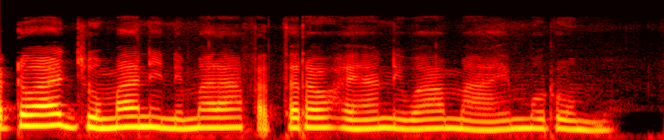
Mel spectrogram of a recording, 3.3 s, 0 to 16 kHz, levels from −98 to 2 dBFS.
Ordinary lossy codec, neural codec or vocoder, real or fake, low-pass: none; none; real; 10.8 kHz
